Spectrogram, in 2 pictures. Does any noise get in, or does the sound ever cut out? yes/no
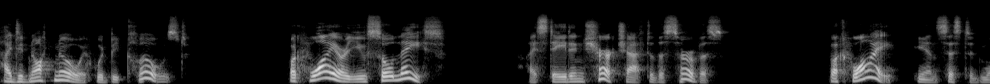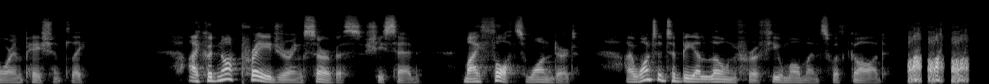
yes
